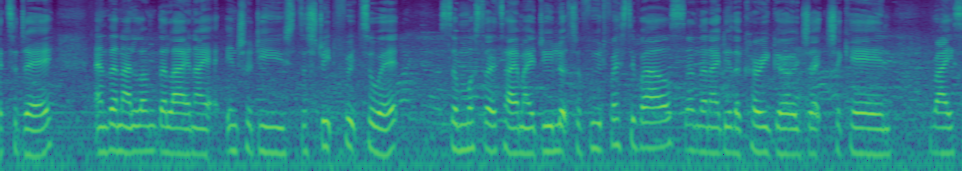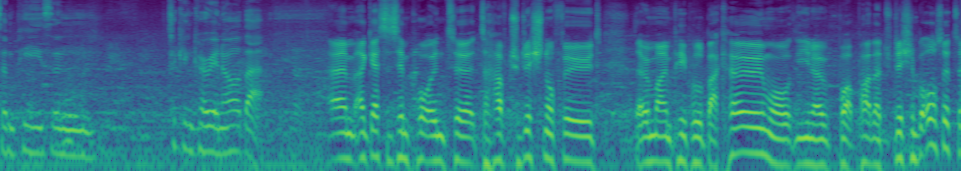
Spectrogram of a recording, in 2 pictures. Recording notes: One of the best things for The Biscuit to do is to take a mic to an event and collect conversations with many people about many different things. Took a mic to the Shropshire Handmade & Creative event at Salop Leisure, Shrewsbury. We thought we'd come and take a walk around.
